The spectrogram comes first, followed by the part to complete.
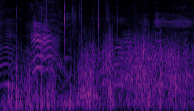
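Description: Children's voices calling out and squealing, with high sliding cries in the first second, over a steady rush of wind on the microphone.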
